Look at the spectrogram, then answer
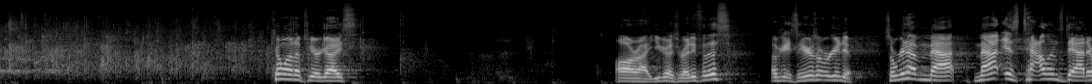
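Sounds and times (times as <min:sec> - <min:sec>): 
audience clapping: 0:00.0 - 0:04.4
speech: 0:02.7 - 0:03.7, 0:06.2 - 0:10.9.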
